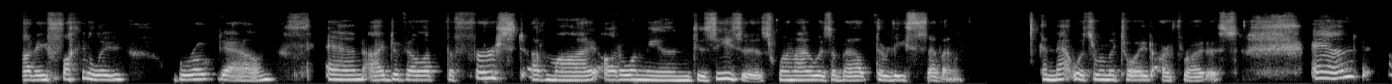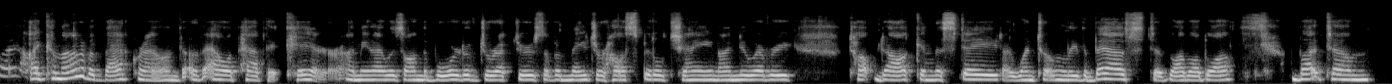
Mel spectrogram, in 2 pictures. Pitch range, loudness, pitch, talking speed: 205-230 Hz, -17 LUFS, 215 Hz, 140 wpm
